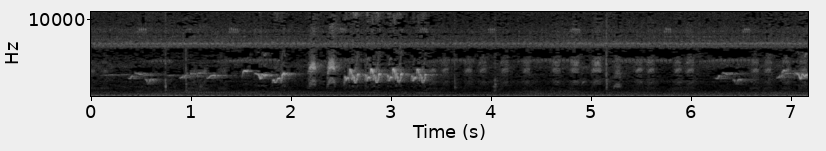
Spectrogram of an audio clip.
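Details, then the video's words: Sooty-headed bulbul kept since chickhood, aged two to three years, tested for voice in forest; lively repeated phrases of bubbly, fluty whistles, denser mid-clip, against a constant low hum and faint insect buzz. "burung kutilang pikat||tes mental dan suara saat di hutan 2 jenis Burung Kutilang"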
